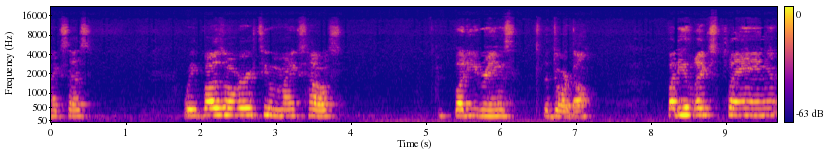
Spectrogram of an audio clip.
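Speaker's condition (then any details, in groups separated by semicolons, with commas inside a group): Spastic quadriplegic cerebral palsy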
